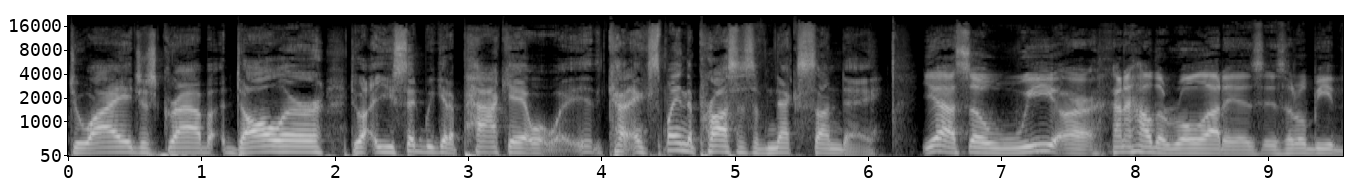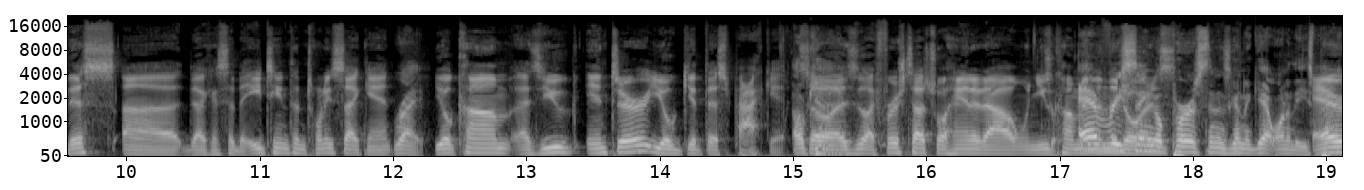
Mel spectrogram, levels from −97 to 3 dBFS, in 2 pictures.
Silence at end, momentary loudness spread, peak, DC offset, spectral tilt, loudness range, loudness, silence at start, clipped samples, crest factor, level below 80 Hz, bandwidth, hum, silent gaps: 0 s; 9 LU; -10 dBFS; under 0.1%; -4.5 dB/octave; 5 LU; -28 LUFS; 0 s; under 0.1%; 16 dB; -44 dBFS; 18.5 kHz; none; none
